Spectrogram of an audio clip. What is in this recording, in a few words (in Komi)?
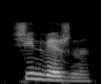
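"синвежны", Komi, female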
